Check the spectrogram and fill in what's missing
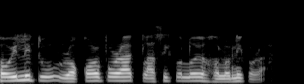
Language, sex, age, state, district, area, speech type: Assamese, male, 45-60, Assam, Dhemaji, rural, read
